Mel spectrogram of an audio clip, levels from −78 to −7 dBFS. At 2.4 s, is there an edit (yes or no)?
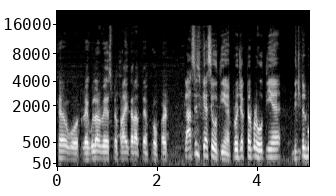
yes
